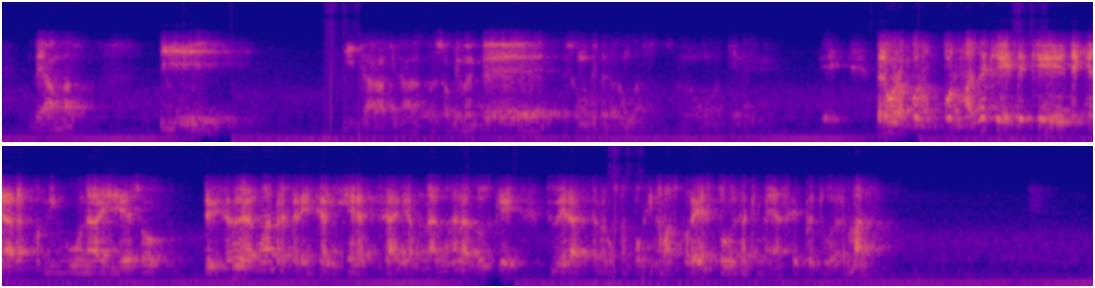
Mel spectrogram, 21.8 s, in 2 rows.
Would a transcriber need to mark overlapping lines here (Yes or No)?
No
